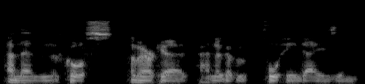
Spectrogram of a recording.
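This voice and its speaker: A man's voice: low voice, little pitch movement, a little fast, pushed and bright, husky, highs cut off. A man co-hosting a podcast, chatting casually and wryly about politics, rambling with hesitant fillers. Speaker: podcast co-host.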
